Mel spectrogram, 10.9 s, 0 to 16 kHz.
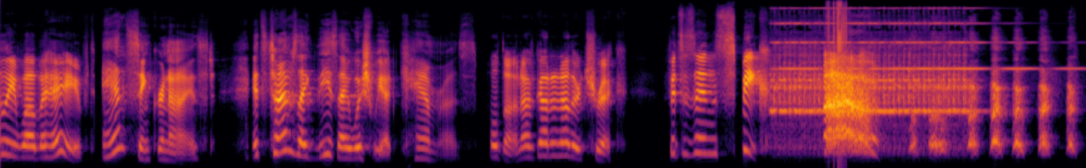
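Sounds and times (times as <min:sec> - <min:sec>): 
speech: 0:00.1 - 0:10.5
telephone ringing with electronic trill: 0:07.7 - 0:10.8.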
